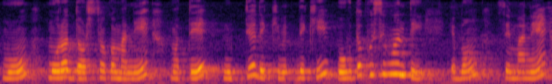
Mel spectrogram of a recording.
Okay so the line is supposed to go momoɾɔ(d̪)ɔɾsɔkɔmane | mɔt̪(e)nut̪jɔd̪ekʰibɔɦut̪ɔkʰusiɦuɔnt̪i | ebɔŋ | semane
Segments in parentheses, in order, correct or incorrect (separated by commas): correct, correct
